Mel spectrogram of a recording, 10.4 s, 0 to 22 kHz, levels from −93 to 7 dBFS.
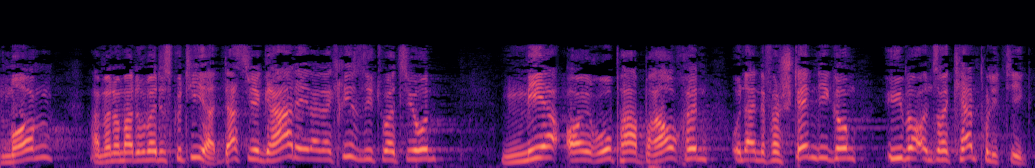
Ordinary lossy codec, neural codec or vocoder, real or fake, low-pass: none; none; real; 7.2 kHz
